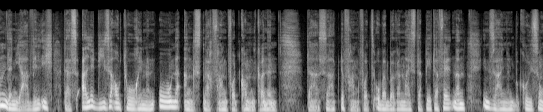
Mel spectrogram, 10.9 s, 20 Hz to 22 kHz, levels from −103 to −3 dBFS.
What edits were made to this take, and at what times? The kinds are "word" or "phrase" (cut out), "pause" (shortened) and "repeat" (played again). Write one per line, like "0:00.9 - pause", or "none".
none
